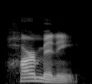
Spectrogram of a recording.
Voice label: "harmony", voice

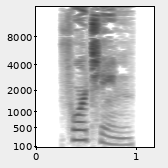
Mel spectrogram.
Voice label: "fourteen", English voice, spelling

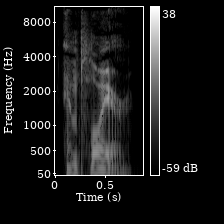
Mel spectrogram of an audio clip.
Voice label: "employer", spelling

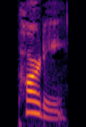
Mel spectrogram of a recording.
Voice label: "party", English, voice

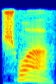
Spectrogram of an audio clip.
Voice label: "schwa", English

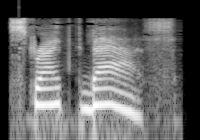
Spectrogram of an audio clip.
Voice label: "striped bass", English

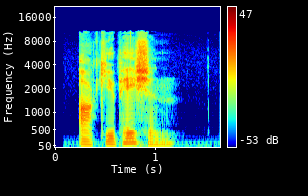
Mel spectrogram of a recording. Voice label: "occupation", voice, spelling

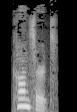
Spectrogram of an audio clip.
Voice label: "concert", english

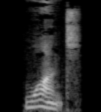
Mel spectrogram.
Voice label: "want", spelling

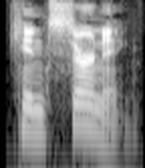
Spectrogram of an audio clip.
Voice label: "concerning", english

